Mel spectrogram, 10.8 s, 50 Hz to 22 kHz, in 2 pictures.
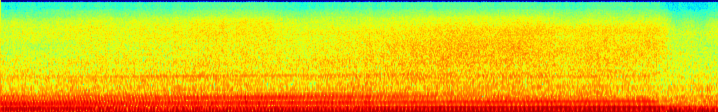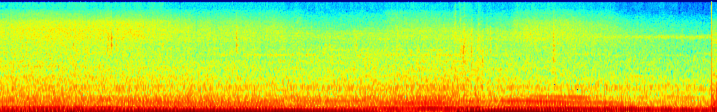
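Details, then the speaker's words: BMW E36 M3 on its first test drive after a rebuild (blown head gasket, bent exhaust valves): revs to 5,000–6,000 rpm pulling well, with a coarse, buzzy, raspy exhaust note rising with speed, possibly a worn muffler. "While this car does sound like crap, it is actually so much fun to drive."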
